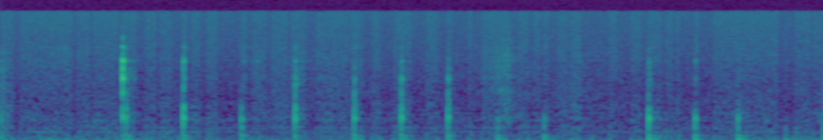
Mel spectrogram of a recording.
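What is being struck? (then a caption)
Glass perfume bottle tapped with a thin wooden stick. A square glass perfume bottle full of amber liquid, resting on fur and steadied by hand, is tapped with a thin wooden stick. The result is a series of soft, quick, dry ticks at an uneven pace, each dying away almost at once against a quiet low background.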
